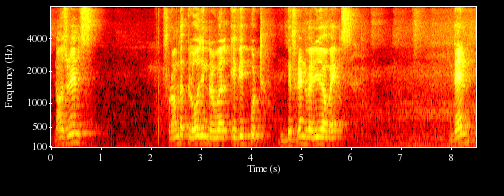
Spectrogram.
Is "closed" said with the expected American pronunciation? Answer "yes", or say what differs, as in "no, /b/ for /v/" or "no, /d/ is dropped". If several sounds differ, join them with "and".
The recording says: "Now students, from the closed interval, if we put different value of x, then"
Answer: no, /d/ is dropped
